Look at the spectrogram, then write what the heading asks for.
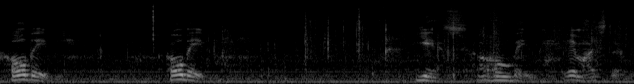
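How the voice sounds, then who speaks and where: A woman's voice: fairly low pitch, lively intonation, normal speed, noisy background. Chatty nineteen-year-old woman vlogging. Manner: chatty, repeats herself, addresses viewers as y'all. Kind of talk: casual storytime chat to camera.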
